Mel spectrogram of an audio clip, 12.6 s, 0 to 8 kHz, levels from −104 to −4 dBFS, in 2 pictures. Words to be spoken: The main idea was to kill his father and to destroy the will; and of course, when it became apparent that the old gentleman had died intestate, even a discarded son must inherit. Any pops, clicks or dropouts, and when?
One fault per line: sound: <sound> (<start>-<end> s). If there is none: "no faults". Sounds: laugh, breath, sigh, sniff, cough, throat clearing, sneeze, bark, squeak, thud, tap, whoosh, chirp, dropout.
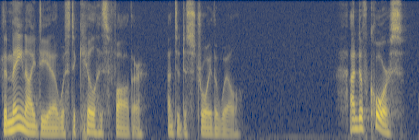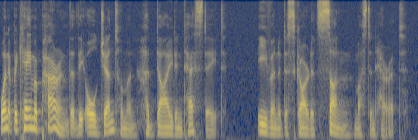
no faults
